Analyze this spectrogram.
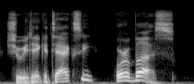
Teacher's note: Rising tone on taxi, falling on bus.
